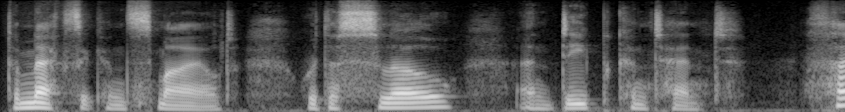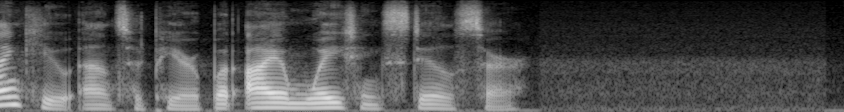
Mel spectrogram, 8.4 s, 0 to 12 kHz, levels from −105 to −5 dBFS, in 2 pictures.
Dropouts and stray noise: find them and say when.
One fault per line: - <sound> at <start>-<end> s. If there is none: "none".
none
